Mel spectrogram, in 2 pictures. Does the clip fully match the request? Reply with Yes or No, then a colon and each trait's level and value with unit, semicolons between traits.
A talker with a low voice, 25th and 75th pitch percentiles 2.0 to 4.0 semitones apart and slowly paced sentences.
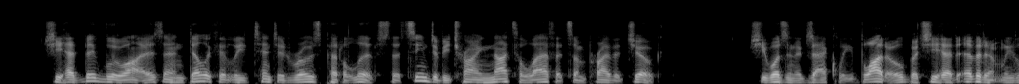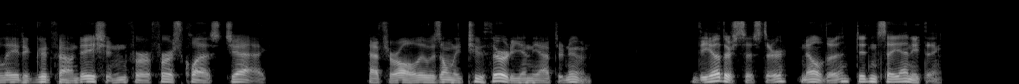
No: low, 110 Hz; average, 3.5 semitones; average, 170 wpm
